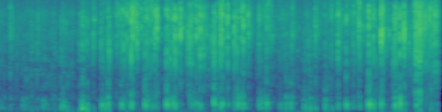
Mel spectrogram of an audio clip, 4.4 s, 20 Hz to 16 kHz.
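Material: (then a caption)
Cardboard. A hollow, medium-size white printed cardboard box for a round gadget is held up and rapidly tapped and scratched with fingernails, producing about 22 quick, dull taps. The taps have a hollow low-mid thump and die away almost instantly, with bright scratchy rustling between them.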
